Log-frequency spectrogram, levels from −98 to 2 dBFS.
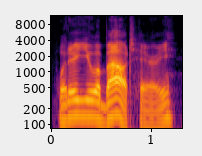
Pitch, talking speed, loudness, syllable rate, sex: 125 Hz, 230 wpm, -18 LUFS, 6.8 syllables/s, male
